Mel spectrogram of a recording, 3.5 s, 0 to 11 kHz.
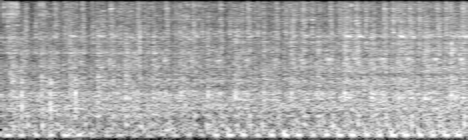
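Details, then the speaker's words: K750 motorcycle, owner hearing strange bangs seemingly from the air filter; at idle a busy, slightly uneven two-cylinder beat with no distinct knock above engine clatter, the knock almost inaudible; running normally. "Кто специалист, послушайте, скажите, серьезно там что-то с двигателем или это просто мои ощущения такие. Это нормальная его работа."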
